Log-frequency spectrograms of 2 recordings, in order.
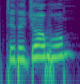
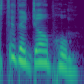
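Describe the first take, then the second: First: "Take the job home?" thrown back high and loud, rising on job; incredulous echo. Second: Said in the usual way. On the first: Retold or imitated.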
